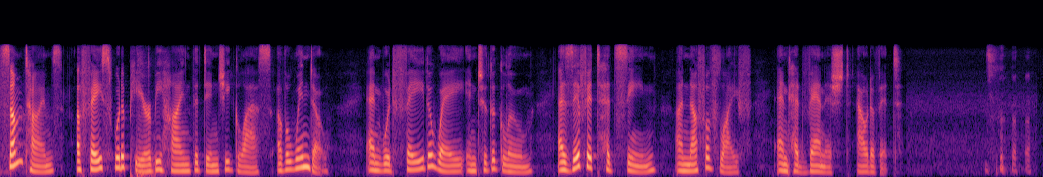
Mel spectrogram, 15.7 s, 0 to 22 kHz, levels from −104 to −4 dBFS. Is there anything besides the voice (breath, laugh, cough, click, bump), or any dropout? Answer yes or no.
yes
